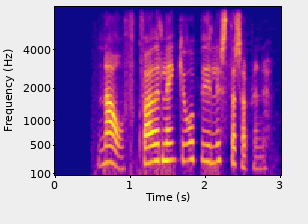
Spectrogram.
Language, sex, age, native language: Icelandic, female, 30-39, Icelandic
